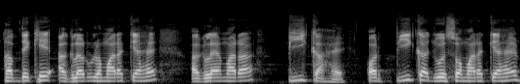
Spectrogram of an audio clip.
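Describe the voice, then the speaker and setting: A man with a Hindi accent teaching English pronunciation, repeating each word slowly and drawing out the sounds. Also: on the high side, a bit bright, dry recording. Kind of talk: phonics lesson.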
